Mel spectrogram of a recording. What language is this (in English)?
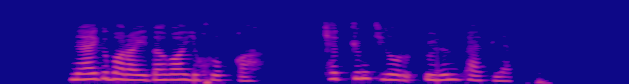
Uyghur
